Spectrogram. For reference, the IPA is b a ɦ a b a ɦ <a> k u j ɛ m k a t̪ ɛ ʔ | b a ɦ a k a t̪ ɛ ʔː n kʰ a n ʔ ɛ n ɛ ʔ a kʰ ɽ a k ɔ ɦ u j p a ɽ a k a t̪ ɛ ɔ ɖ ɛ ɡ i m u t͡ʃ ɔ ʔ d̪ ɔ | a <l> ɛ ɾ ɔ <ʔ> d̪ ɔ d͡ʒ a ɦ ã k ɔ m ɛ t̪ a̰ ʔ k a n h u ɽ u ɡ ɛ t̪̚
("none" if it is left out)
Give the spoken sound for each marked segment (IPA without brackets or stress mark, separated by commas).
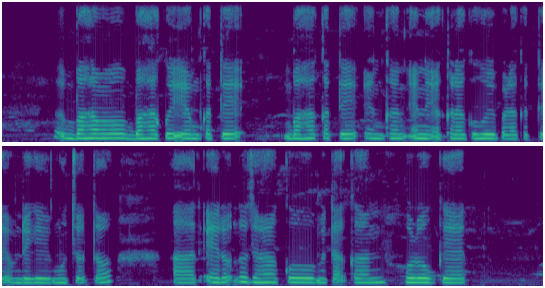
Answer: a, ɾ, ʔ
